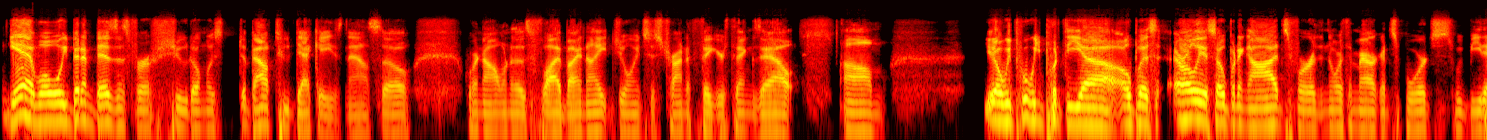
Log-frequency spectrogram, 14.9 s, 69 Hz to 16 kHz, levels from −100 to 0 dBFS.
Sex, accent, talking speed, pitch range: male, American, 190 wpm, 95-110 Hz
